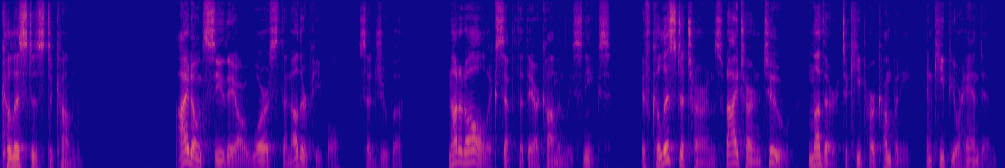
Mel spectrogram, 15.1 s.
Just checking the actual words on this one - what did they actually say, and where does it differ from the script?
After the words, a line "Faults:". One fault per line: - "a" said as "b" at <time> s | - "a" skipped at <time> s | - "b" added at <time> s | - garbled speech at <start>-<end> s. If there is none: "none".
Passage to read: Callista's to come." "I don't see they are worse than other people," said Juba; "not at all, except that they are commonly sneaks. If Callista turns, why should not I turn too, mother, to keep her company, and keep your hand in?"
Callista's to come." "I don't see they are worse than other people," said Juba; "not at all, except that they are commonly sneaks. If Callista turns, I turn too, mother, to keep her company, and keep your hand in?"
Faults:
- "why should not" skipped at 10.9 s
